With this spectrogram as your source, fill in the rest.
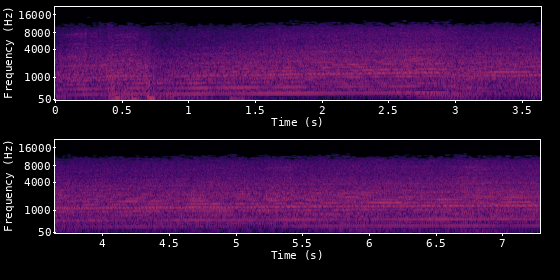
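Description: A car engine roars steadily at high revs, dropping in pitch briefly as it shifts gear.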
